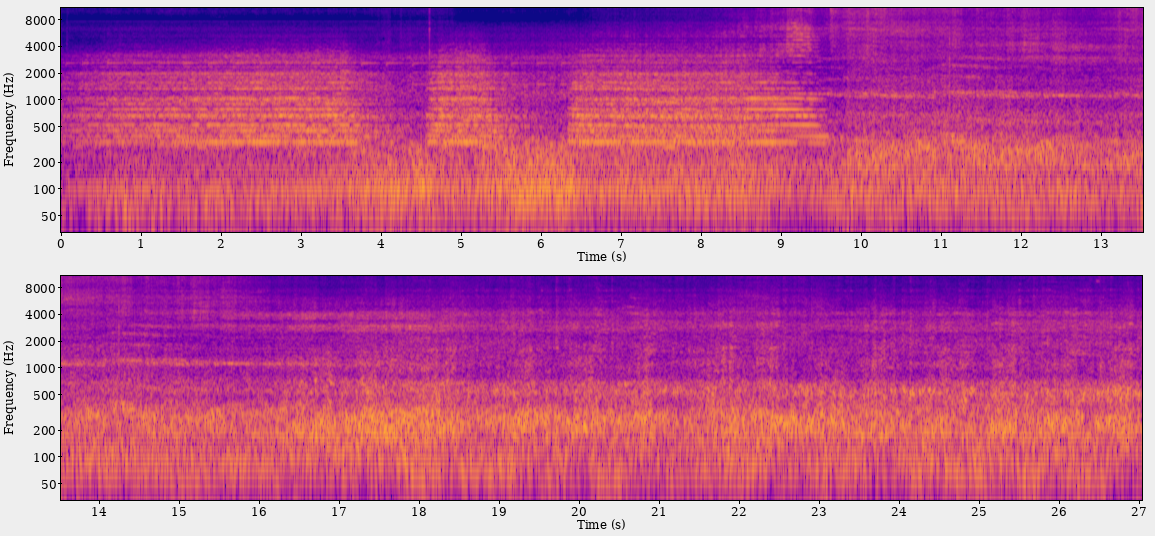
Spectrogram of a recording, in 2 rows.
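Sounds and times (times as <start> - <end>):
train rumbling past: 0.0 - 27.0
locomotive air horn blasts: 0.1 - 3.9, 4.6 - 5.6, 6.4 - 9.7.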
